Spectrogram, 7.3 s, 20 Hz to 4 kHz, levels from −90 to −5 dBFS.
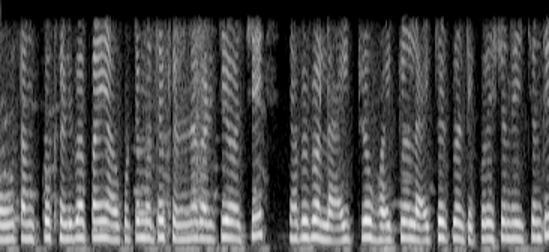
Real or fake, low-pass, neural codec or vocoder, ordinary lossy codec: real; 3.6 kHz; none; none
